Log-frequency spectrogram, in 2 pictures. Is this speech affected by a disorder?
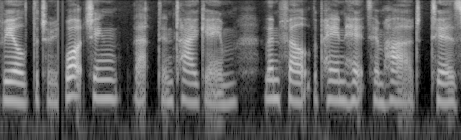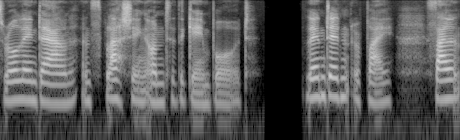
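No.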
